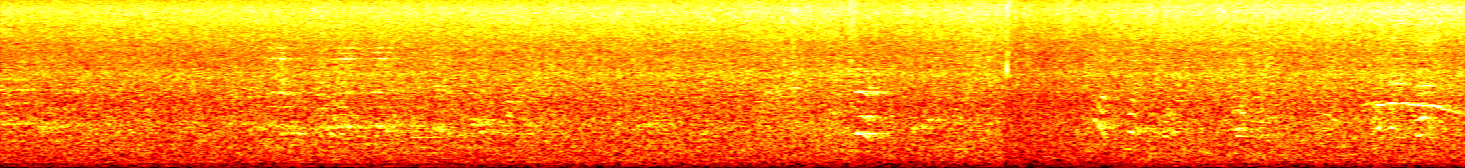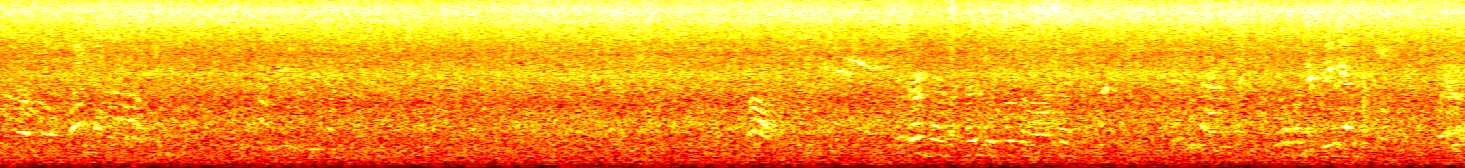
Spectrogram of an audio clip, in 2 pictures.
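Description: Water rushes loudly and steadily nearby.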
